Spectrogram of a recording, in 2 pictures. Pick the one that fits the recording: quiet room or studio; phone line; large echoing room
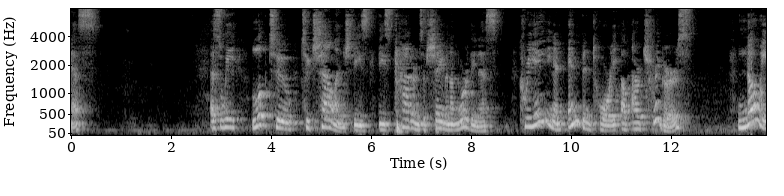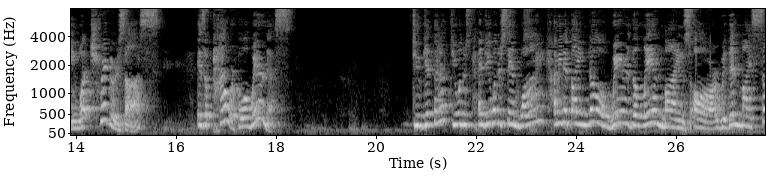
large echoing room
